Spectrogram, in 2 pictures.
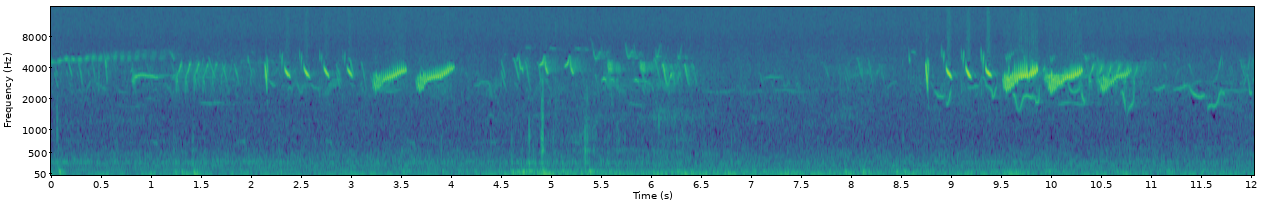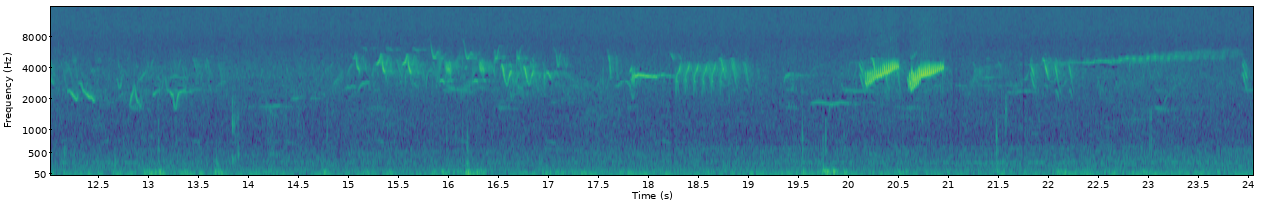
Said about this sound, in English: Start recording a wild bird again.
